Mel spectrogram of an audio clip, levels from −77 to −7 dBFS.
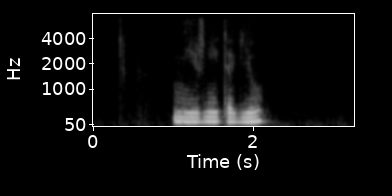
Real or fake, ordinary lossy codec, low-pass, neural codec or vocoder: fake; Opus, 16 kbps; 7.2 kHz; codec, 24 kHz, 0.5 kbps, DualCodec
